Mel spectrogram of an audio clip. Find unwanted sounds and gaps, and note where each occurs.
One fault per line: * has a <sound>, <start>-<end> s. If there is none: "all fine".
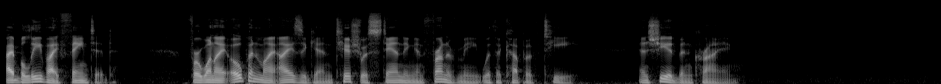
all fine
